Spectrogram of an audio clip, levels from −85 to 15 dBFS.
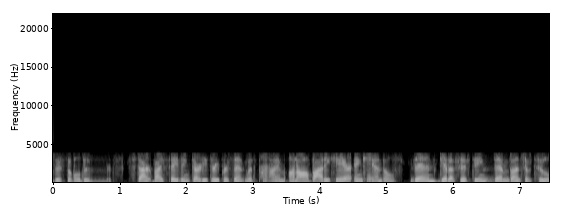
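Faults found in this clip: GSM full-rate codec, whole clip: buzzy, gravelly roughness on the speech, plainly audible throughout. The band sits at about 250 Hz to 3.6 kHz, with nothing up top. Probable component: the old full-rate coder, and the grain fits 13 kbps GSM. Mechanism: a vocal-tract model driven by a sparse, evenly spaced pulse train, so the fine excitation detail gets dropped and the buzz is what's left.

Lost GSM frames at 0.56 s (240 ms), 3.16 s (80 ms), 4.72 s (60 ms) and 6.48 s (120 ms): sound freezes into a rough, metallic ring, then picks back up. Probable component: decoder frame concealment. Mechanism: bad frames are swapped for the last good frame's settings and replayed. The 0.56 s one is the longest, a run of roughly a dozen frames.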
